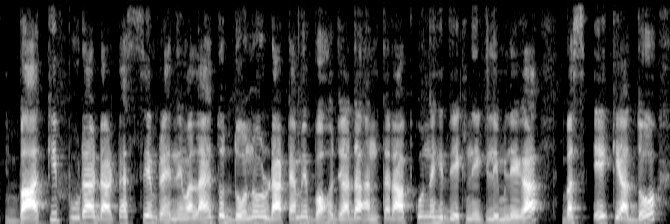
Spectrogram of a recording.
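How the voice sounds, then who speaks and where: A man's voice: on the high side, moderate pace, highs cut off. A man presenting an exam-prep video, explaining figures informally in an assured, repetitive way. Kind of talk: informal explanatory data commentary.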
